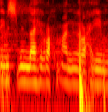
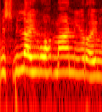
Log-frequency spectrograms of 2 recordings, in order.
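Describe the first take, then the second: First: It is said quietly, almost silently. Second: It is said aloud, clearly audible.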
